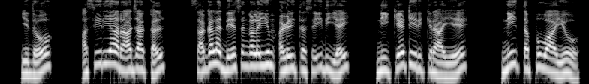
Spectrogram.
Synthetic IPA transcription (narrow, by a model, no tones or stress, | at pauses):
ɪðoː | ɐsiːɾɪjaːɾaːd͡ʒaːkːɐɭ | sɐɣɐlɐd̪eːsɐŋɡɐɭɐjɯmʔɐɻɪt̪ːɐsɛjðɪjɐɪ | niːkeːʈːɪɪɾɯkːɪraːjeː | niːt̪ɐpːɯʋaːjoː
